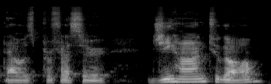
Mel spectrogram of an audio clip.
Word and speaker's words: Tugal: All right, that was Professor Cihan Tugal. Did I say it right, Jean? Tugal, yep.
